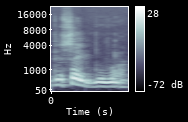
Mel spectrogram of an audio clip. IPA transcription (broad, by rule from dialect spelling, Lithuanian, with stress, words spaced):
ʋʲɪˈsɐɪp ˈbʊʋoː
